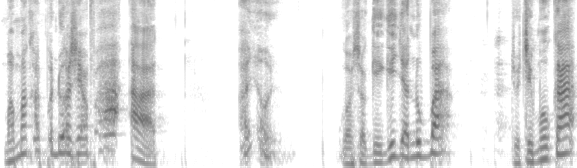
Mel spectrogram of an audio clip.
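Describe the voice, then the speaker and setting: A man voicing an excited middle-aged mother who brisk and bossy calls her daughter to wake up, in a sermon story. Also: high voice, gravelly, slightly rough, pitched above the performer's own voice, full character voice. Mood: brisk, cheerful.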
